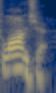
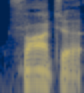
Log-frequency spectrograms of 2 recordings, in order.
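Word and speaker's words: sláinte: But it's pronounced slancha. Slancha.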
